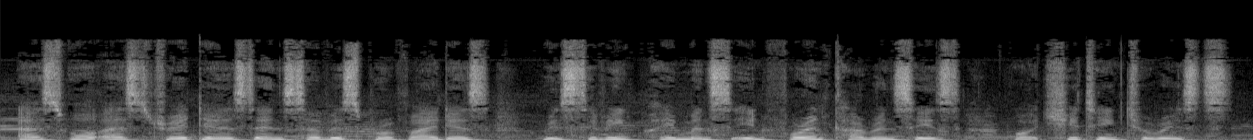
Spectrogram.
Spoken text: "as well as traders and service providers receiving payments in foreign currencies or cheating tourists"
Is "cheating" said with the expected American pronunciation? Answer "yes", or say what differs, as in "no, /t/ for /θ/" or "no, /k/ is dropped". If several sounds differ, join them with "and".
yes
